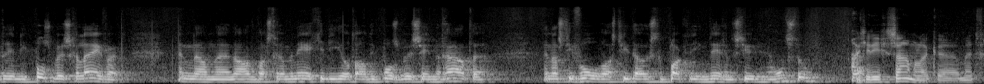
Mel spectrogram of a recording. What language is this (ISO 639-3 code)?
nld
